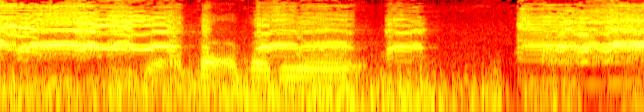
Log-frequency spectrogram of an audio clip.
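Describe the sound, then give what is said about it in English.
Geese honking loudly and almost without pause, a dense chorus of many overlapping nasal calls that briefly thins before swelling again. “I'm going to get my phone out and just capture a few seconds of geese.”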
